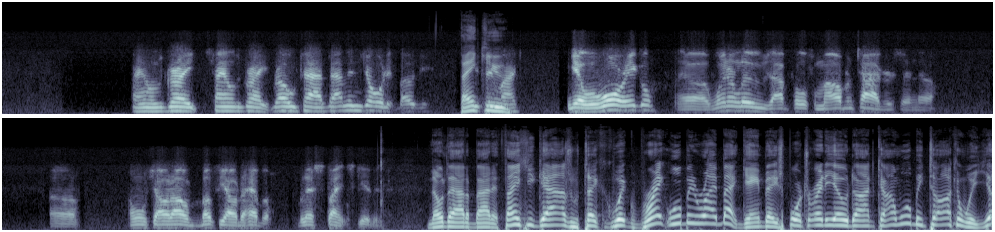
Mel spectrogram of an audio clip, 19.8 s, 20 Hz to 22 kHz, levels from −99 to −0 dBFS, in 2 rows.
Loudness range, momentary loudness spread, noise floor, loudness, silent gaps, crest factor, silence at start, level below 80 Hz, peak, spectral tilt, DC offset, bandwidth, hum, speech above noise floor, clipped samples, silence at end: 10 LU; 18 LU; -70 dBFS; -24 LUFS; none; 22 dB; 1.3 s; -46 dBFS; -4 dBFS; -6.5 dB/octave; under 0.1%; 13 kHz; none; 46 dB; under 0.1%; 0 s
